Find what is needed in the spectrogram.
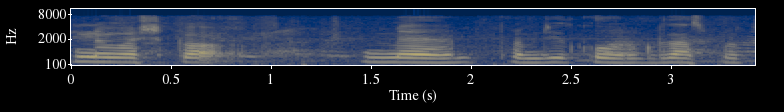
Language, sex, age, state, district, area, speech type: Punjabi, female, 30-45, Punjab, Gurdaspur, urban, spontaneous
